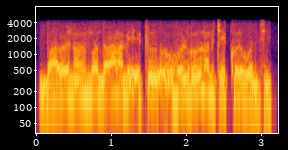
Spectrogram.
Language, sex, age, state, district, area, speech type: Bengali, male, 18-30, West Bengal, Purba Medinipur, rural, conversation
